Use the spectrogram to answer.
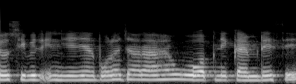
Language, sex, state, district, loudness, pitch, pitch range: Hindi, female, Haryana, Jhajjar, -15 LUFS, 205 Hz, 200-215 Hz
